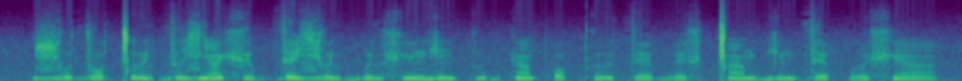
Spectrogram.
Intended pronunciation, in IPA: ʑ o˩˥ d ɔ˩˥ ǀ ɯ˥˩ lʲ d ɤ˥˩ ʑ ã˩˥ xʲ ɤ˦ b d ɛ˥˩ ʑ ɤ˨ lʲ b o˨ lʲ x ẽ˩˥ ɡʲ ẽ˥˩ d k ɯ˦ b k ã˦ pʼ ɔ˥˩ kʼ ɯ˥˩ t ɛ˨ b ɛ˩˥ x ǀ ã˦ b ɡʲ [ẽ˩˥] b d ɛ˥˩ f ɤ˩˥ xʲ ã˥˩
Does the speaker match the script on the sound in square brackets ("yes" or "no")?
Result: yes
